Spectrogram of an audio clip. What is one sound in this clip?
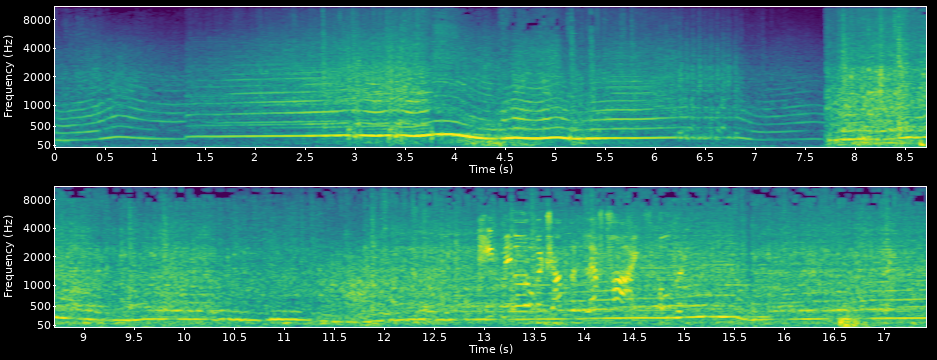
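Gravel rattles and sprays under tyres.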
